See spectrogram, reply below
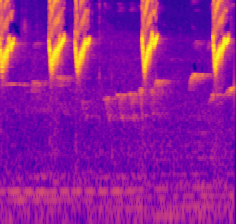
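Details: Long-tailed shrike, a singing bird used to provoke other shrikes into song: five loud, sharp rising buzzy notes spaced irregularly, with softer flat whistled tones between them.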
